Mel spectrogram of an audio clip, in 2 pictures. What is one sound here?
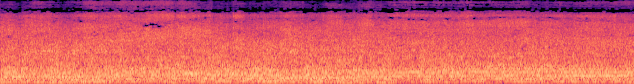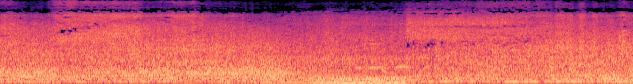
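Monster truck engines roar loudly, echoing through a large arena.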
